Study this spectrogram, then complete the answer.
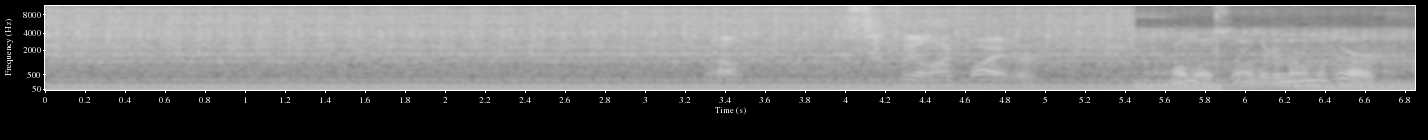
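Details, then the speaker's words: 1951 Studebaker with a makeshift exhaust using a Corolla muffler, cold start after sitting about a week: steady low idle with a soft puffing tick about four per second. Little leak up top; clear exhaust leaks low down on both sides. "definitely one down here though there so it could be quieter than that it's definitely a leak open here yeah both sides"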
